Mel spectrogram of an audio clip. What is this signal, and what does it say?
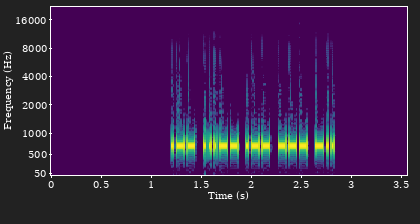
Morse code, heard as a keyed tone, about 43 wpm, 700 Hz. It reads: W3WOD
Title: USA Call Signs - 5 Characters - 6x Character Spacing - 45wpm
